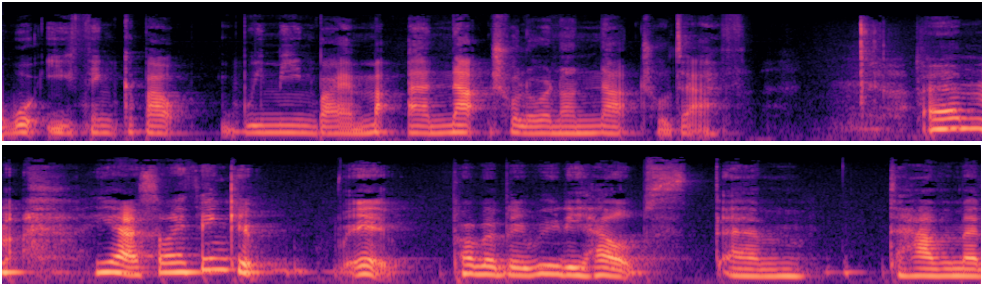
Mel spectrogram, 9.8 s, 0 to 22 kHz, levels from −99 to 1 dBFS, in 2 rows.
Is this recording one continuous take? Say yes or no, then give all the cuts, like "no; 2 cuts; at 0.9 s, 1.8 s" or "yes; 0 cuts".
yes; 0 cuts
